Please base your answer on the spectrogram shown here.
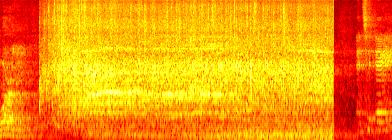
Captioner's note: clapping and cheering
